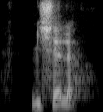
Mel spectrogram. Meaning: a female given name, masculine equivalent Michel
- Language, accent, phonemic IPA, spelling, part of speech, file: French, France, /mi.ʃɛl/, Michèle, proper noun, LL-Q150 (fra)-Michèle.wav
